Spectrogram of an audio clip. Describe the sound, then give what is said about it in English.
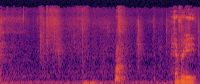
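A dog at the bottom of the stairs gives a few short barks and whimpers, with the last one longer and more tonal, separated by quiet low background hum. “You can't see it, but my dog Lily, she's reacting to something that's not even there.”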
